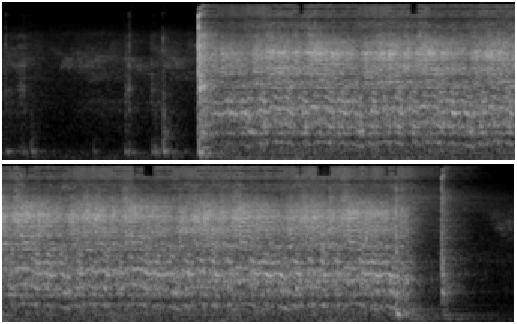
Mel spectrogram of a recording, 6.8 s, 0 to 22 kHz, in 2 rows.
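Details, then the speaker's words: 1963 Ford Fairlane 500, 4-door, 41,000 miles, a long-stored barn find: starter spins the engine evenly for nearly five seconds without catching; the ignition points are filed next, cause suspected, not confirmed. "All right. We do have the engine turning over, so that's a good thing."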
